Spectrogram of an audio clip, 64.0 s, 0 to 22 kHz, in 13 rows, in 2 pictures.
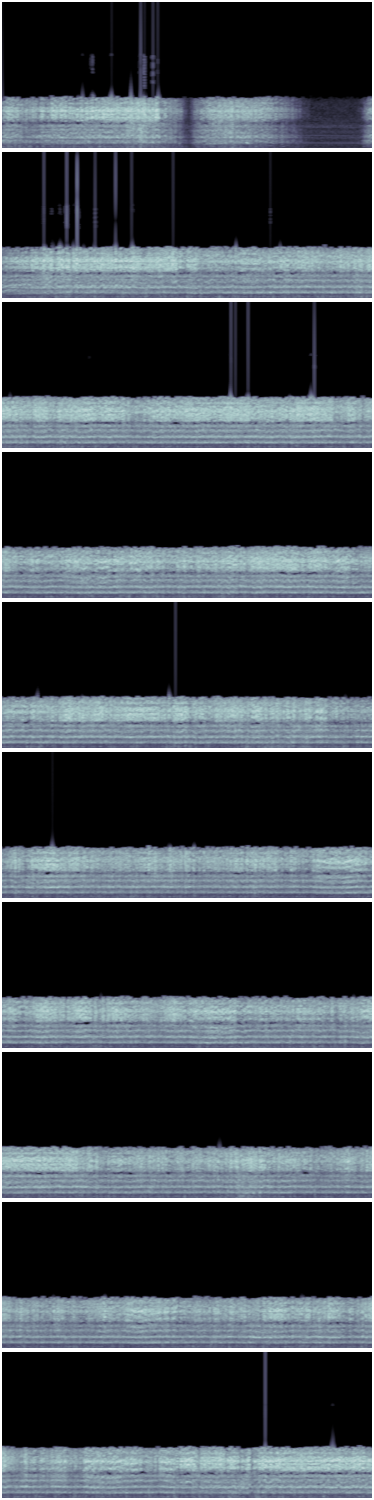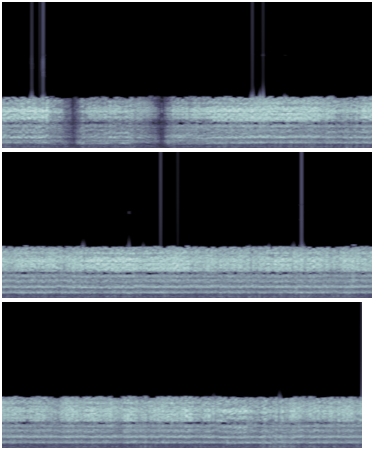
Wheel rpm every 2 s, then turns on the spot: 130, 100, 60, 200, 220, 240, 240, 230, 230, 220, 230, 230, 230, 230, 230, 230, 230, 220, 230, 230, 230, 230, 230, 210, 190, 120, 200, 220, 230, 230, 230, 230.
none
